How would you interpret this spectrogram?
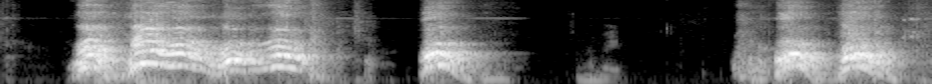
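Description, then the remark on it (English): Chihuahuas bark in sharp, high-pitched yaps: a quick run of several barks, a lone bark after a pause, then two more. The barking is loud, with quiet gaps between. “Damn chihuahuas.”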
